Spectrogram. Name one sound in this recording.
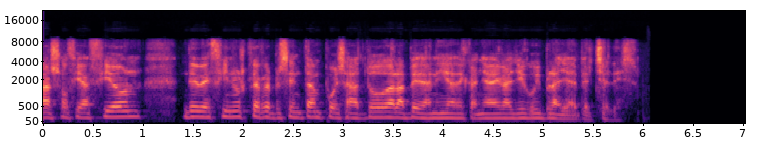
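A man speaks calmly and clearly, heard close up through a microphone.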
